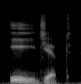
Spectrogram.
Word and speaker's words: Egypt: Starts with a long E sound. Egypt. A common issue for Portuguese speakers is starting with an A sound, but it's E.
